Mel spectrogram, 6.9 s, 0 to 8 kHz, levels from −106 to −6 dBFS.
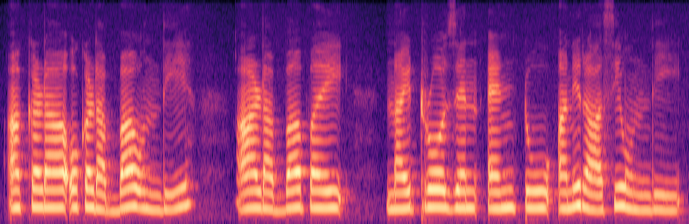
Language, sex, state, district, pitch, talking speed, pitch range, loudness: Telugu, female, Telangana, Hyderabad, 230 Hz, 105 wpm, 215-235 Hz, -15 LUFS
